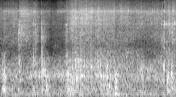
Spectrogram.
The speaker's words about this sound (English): Within a few seconds of shattering the glass on this car, deputies were able to take a look inside and realize just how serious the situation was.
